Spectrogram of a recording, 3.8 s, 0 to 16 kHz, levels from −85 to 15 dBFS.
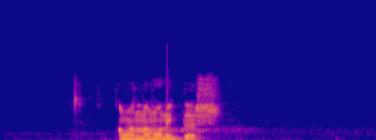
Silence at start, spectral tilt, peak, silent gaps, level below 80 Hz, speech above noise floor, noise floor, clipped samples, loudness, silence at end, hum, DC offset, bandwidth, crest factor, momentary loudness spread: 1.2 s; -7 dB/octave; 0 dBFS; none; -60 dBFS; 59 dB; -74 dBFS; under 0.1%; -16 LUFS; 1.6 s; none; under 0.1%; 7.4 kHz; 20 dB; 16 LU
